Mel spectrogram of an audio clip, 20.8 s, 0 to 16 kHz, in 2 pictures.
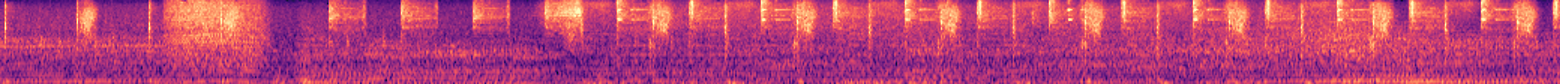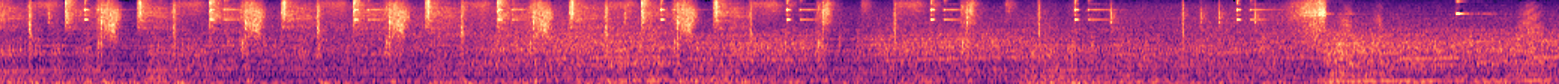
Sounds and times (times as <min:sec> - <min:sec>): Music: 0:00.0 - 0:20.7.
